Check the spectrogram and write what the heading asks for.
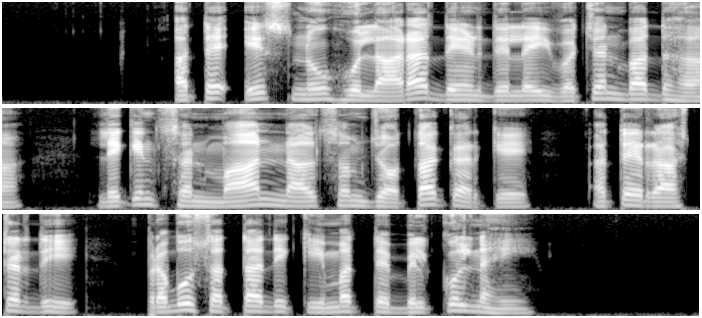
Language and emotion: Punjabi, neutral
